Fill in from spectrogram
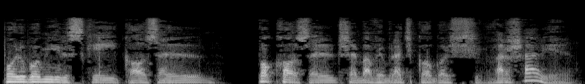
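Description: A man's voice: low voice, slow, vocal fry, a little mellow, slight background noise, exaggerated voice. A man reading aloud, voicing a scheming noblewoman who coaxes a king. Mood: coaxing. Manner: coaxing, insinuating. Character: scheming noblewoman, persuasive and sly.

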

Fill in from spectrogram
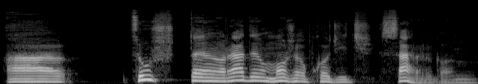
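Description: A man reading the part of a proud young prince in an audiobook, forceful and commanding. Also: mid-range voice, very animated, extremely slow, voice pushed up, heavily acted.

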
